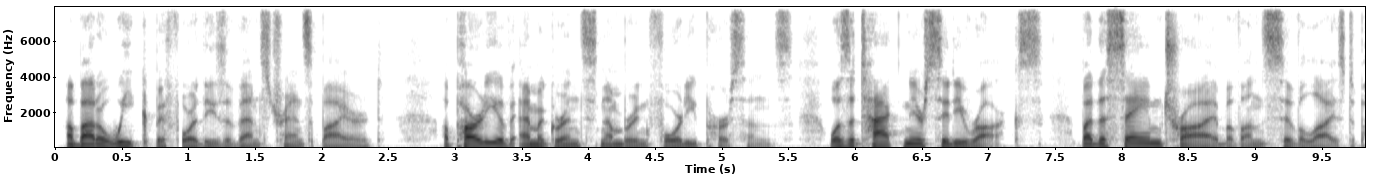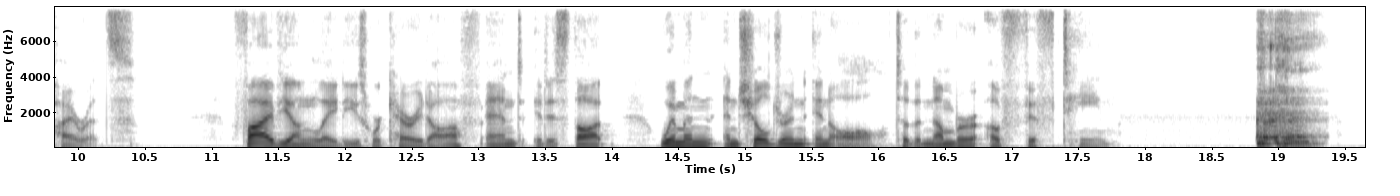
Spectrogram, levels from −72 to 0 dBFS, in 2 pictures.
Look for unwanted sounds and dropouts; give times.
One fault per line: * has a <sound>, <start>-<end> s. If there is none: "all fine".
* has a dropout, 0.9-1.0 s
* has a cough, 18.8-19.4 s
